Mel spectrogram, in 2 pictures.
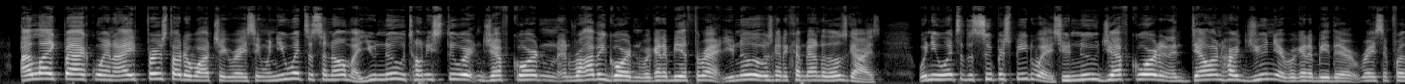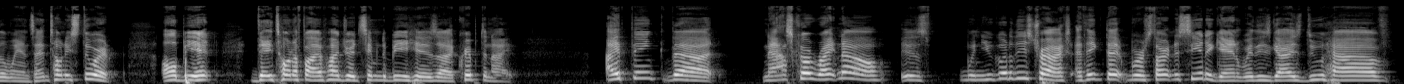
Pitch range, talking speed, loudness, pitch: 190-230 Hz, 220 wpm, -17 LUFS, 210 Hz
